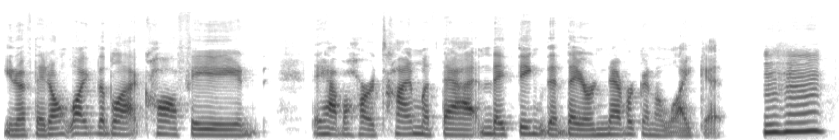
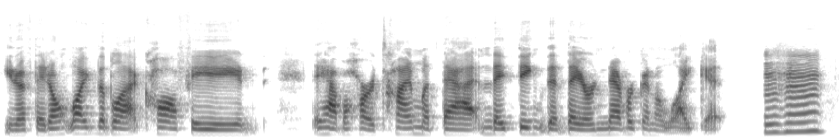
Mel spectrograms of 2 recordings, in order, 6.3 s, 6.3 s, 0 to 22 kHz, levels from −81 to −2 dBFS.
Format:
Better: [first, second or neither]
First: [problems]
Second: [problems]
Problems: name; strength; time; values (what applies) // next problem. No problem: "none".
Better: first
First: none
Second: thin; very; fading below 350 Hz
